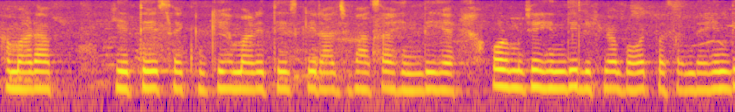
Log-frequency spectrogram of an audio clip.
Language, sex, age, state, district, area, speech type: Hindi, female, 18-30, Bihar, Madhepura, rural, spontaneous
